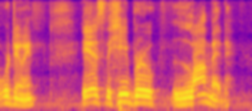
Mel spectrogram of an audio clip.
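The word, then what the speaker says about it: למד: All right, the next letter, let's go ahead and draw our line here so we see what we're doing, is the Hebrew lammed. Lammed.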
